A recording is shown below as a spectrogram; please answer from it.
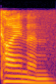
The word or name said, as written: kinin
